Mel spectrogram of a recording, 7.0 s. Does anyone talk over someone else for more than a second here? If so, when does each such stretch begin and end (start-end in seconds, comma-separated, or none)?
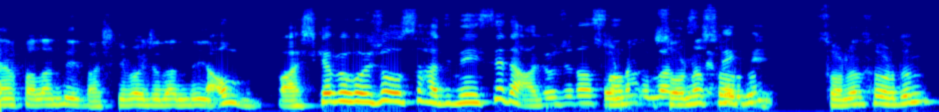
4.4-5.8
